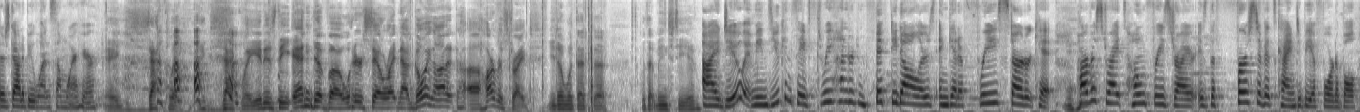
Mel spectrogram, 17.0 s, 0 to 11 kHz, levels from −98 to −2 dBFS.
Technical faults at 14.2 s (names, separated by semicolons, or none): none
